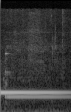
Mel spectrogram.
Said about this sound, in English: So I'm here in Los Angeles, California, to insult Hollywood action man and former wrestler Dave Bautista. I'm here outside his house, just going to press the doorbell.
